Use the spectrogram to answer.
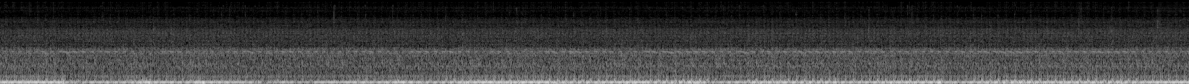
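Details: Single-cylinder Chinese 125 motorcycle (Lexmoto Michigan or Herald Classic 125), said to be practically done, warming up to circulate oil. A steady, even low putter at idle with no knocks or misses. It is a normal idle.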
